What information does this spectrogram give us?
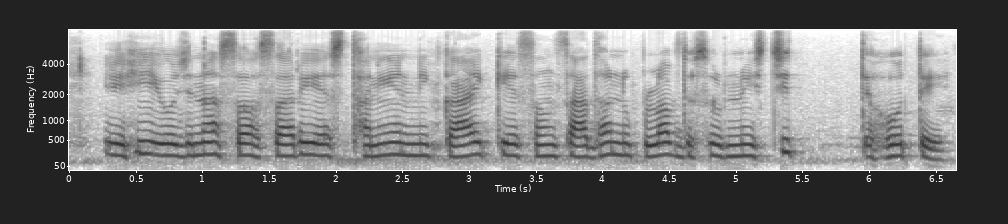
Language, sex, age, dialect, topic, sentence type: Maithili, female, 25-30, Eastern / Thethi, banking, statement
